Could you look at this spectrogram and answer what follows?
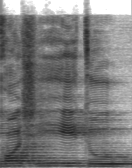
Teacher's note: ഖശീതു ഖാഇന് മാത്രം തഫ്ഖീം കൊടുക്കുക, ഇസ്തിഅലാൻ്റെ ഹർഫാണ്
